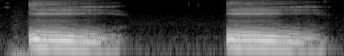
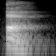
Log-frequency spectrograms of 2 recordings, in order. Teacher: the first one is long and the second one is short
